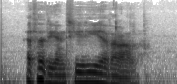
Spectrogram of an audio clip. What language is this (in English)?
Kabyle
